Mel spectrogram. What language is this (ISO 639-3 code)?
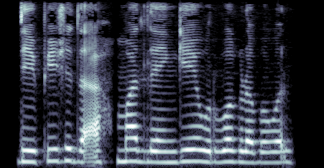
pus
